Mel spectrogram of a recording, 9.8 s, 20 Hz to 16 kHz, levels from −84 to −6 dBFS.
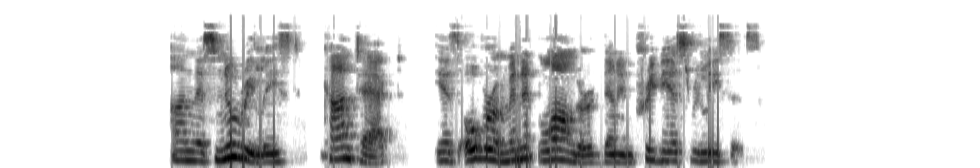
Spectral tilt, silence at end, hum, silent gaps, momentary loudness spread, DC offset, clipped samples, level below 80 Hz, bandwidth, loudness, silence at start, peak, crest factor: -3.5 dB/octave; 2.2 s; none; none; 15 LU; under 0.1%; under 0.1%; -50 dBFS; 11.5 kHz; -16 LUFS; 1.7 s; 0 dBFS; 18 dB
